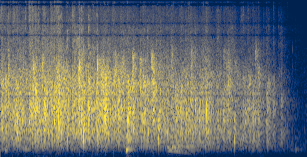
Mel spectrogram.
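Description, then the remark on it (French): A crowd applauds warmly, a dense steady wash of many hands clapping that holds for several seconds before fading out at the end. “je vous invite donc à inviter, à applaudir chaleureusement un grand artiste.”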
